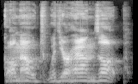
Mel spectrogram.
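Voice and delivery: loud mechanized robot command. Acted. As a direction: bark it like a machine guard. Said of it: "loud robot mechanized voice say".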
